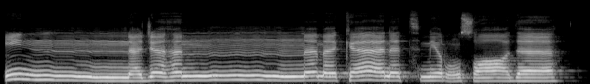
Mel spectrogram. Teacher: إن نون مشددة مقدار حركتين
